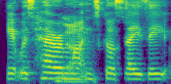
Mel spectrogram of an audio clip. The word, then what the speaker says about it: Scorsese: It was her and Martin Scorsese, or I think the correct way to pronounce his name is actually Scorsese.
